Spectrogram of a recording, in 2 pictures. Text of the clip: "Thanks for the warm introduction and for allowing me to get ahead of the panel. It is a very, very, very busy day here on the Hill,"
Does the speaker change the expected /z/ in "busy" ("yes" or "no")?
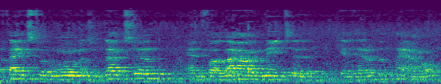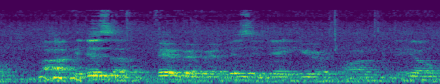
no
